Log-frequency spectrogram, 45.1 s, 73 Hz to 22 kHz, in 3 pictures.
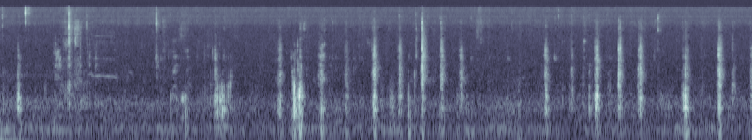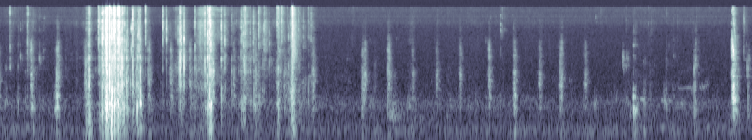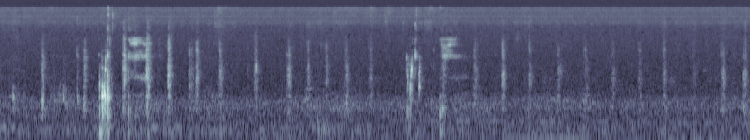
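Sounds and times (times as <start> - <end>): chewing dry cracker: 0.3 - 2.4, 5.4 - 30.2, 30.8 - 45.0
plastic wrapper crinkling: 16.7 - 21.3.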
